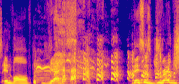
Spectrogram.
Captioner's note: laughs uproariously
